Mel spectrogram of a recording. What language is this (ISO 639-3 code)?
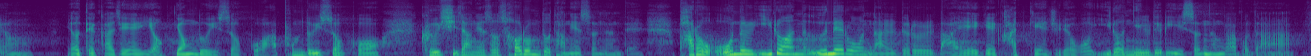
kor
